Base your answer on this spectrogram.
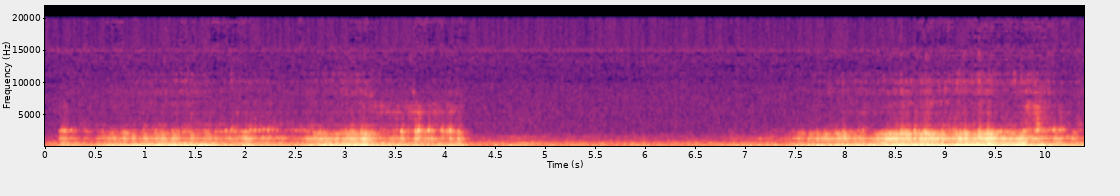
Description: My Amstaff likes to sleep in a suitcase that has spare coats it it. He was knocked out snoring like an old man.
